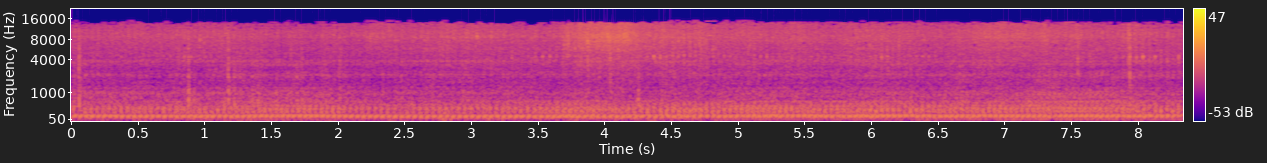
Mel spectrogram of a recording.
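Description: Tall grass brushes against a moving scooter.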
